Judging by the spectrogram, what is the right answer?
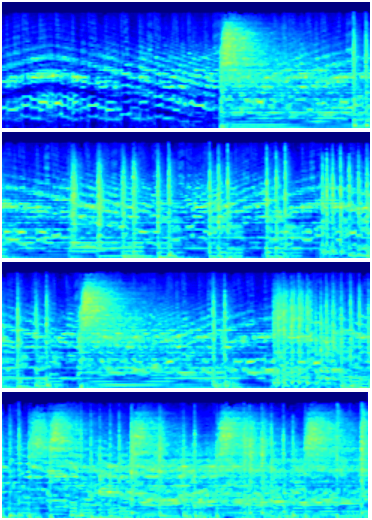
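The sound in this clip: A rock song opens with a fast guitar riff: a busy, bright, effected guitar figure plays alone for about three seconds. Then the full band crashes in, loud and dense, and drives steadily on to the end.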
